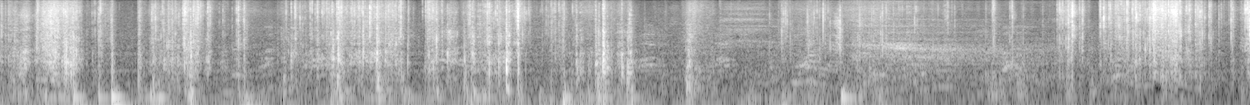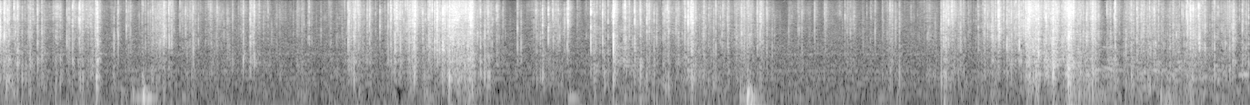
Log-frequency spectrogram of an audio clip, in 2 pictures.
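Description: Foil trading-card pack wrappers crinkling and tearing open in repeated bursts, with the light clicks and taps of the packs and the box being handled.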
